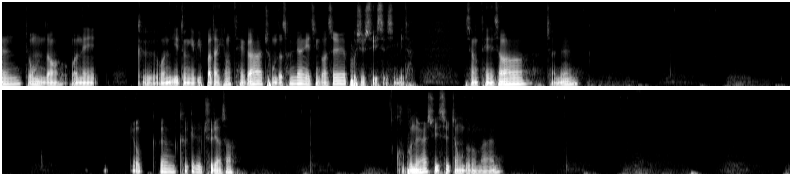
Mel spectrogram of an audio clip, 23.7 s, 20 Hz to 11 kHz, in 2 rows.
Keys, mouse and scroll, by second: 5.5-5.8 middle drag, 6.0 Tab, 7.7 middle click, 8.6 click, 9.6 2, 9.9 click, 10.5 alt+click, 11.5 s, 13.9 Tab, 14.5 middle click, 15.2 Tab, 15.9 click, 16.4 alt+click, 17.2 g, 19.0 s, 20.5 s, 21.6 KP_3, 22.7 g.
